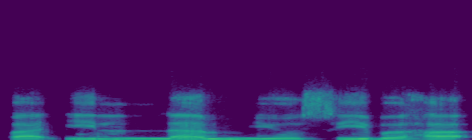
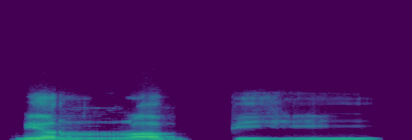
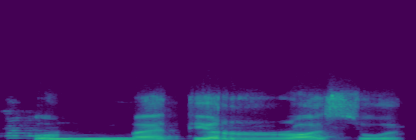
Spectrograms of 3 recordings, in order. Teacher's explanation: Ada idgham bila guna, ada idgham tanpa harus digunakan, yaitu ketika ketemu huruf lam dan ketemu dengan huruf ro. Ini betul-betul bunyinya berubah menjadi huruf yang setelahnya tanpa ada efek guna apapun ya. Contohnya ini nun sukun bertemu dengan lam.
